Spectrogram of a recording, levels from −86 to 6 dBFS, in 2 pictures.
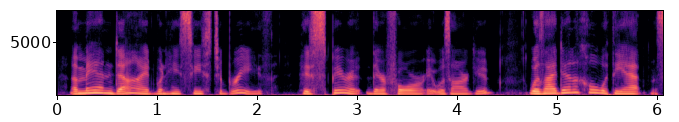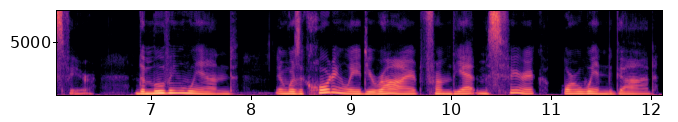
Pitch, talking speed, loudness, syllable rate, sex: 190 Hz, 150 wpm, -18 LUFS, 5.3 syllables/s, female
